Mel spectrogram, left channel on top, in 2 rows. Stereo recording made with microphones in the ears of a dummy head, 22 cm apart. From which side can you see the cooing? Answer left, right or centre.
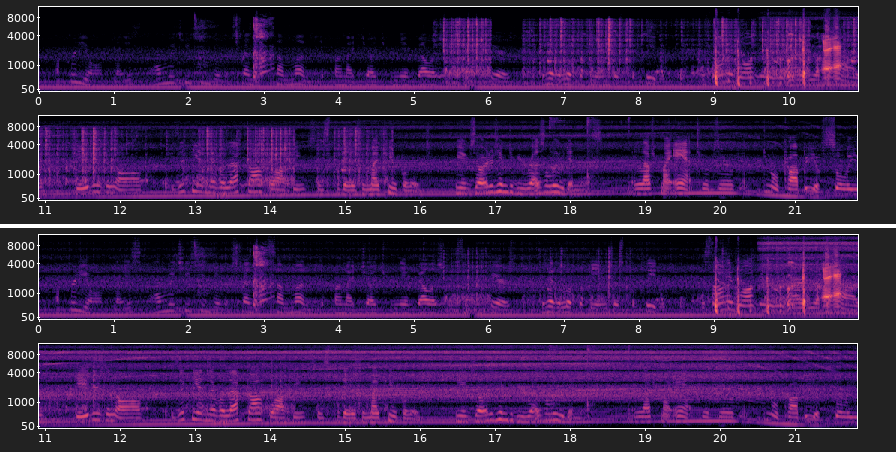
left.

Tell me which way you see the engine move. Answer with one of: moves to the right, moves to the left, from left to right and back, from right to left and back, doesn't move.
doesn't move.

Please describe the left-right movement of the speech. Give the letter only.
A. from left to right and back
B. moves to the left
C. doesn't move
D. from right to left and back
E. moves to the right
B.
